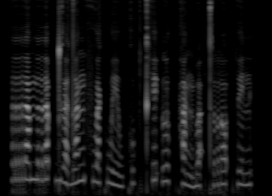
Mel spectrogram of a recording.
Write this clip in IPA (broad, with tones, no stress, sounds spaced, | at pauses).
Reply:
r a˥˩ m r a˥˩ p̚ d ɯ˩˦ a̯ d a˥˩ ŋ f u˦˥ a̯ k w eː˩˦ w k o˦˥ k̚ tʰ e˥˩ ʔ l o˥˩ k̚ h a˩˦ ŋ b a˨˩ ʔ t r ɔː˥˩ t̚ f e˦˥ n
